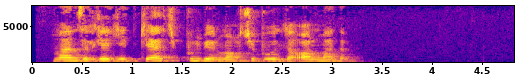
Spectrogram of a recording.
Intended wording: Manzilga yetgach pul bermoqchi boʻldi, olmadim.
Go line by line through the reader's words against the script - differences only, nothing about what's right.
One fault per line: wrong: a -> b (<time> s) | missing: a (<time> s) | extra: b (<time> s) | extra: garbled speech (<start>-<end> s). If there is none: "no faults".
no faults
